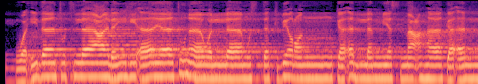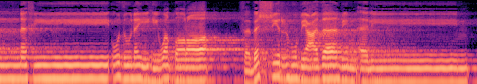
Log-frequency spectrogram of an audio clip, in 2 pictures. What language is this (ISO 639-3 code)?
ara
